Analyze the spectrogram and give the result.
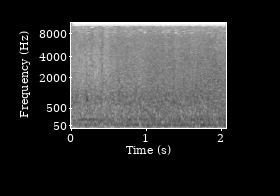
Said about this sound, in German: Seit Wochen kreuzt ein Forschungsschiff über einem submarinen Berg, ein paar Kilometer vom mittelatlantischen Rücken entfernt.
